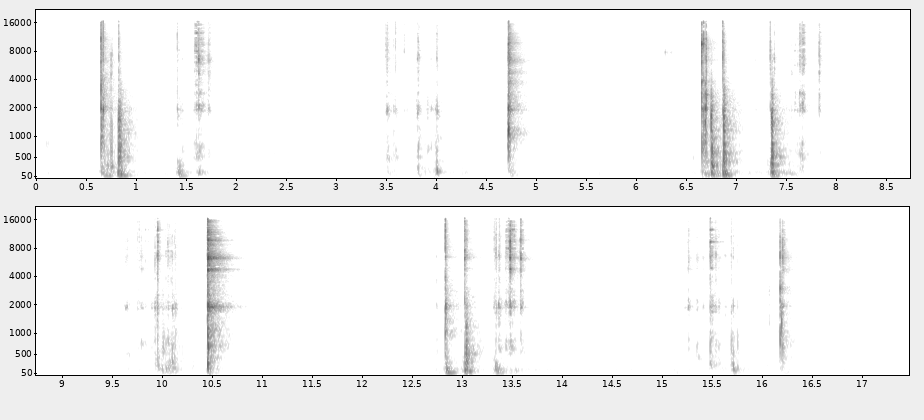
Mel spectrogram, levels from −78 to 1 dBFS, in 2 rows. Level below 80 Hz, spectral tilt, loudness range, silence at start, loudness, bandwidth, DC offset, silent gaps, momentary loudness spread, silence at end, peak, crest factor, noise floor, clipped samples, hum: -70 dBFS; 0 dB/octave; 14 LU; 0.65 s; -33 LUFS; 16.5 kHz; under 0.1%; none; 26 LU; 1.2 s; -4 dBFS; 36 dB; -81 dBFS; under 0.1%; none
